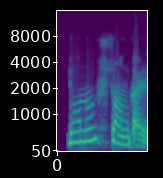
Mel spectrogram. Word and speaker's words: ধনুষ্টঙ্কার: এরপর আসি ধনুষ্টঙ্কার। ধনুষ্টঙ্কার দ দন্ত নরসুকার মূর্ধন্য শয় ট অনুস্বার ক আকার বসুন্ধর। ধনুষ্টঙ্কারের উচ্চারণ বাংলাতে কি বলা ধনুষ্টঙ্কার।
